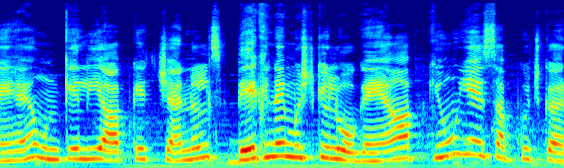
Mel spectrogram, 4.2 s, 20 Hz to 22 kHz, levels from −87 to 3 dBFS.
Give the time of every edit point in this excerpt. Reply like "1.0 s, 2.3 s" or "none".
1.7 s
